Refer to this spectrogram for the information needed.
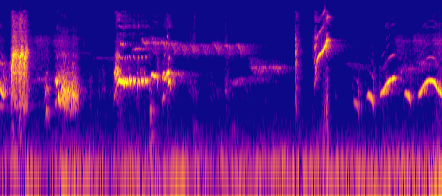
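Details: Decoy white-rumped shama singing to lure and train other shamas: varied song of harsh rasping bursts, clear drawn-out whistles and quick rising-and-falling fluted notes, rich and loud against a faint low hum.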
